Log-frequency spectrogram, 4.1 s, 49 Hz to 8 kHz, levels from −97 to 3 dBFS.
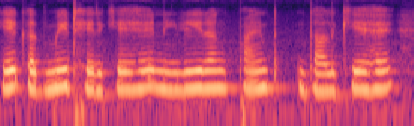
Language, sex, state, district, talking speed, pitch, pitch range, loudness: Hindi, female, Telangana, Hyderabad, 160 wpm, 225 Hz, 220-230 Hz, -17 LUFS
